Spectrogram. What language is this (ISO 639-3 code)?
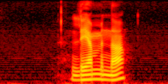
swe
